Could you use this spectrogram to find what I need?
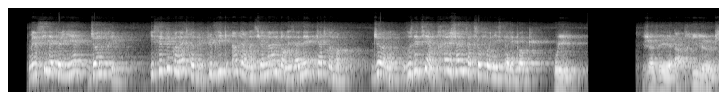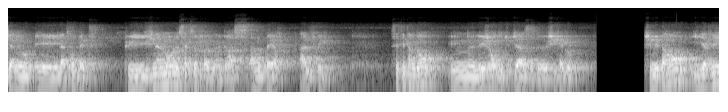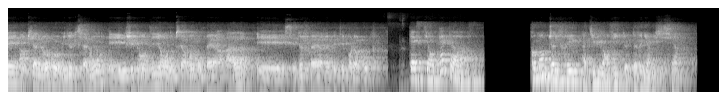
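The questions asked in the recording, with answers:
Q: Comment John Free a-t-il eu envie de devenir musicien ?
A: En regardant son père, Al Free, et ses deux oncles répéter à la maison pour leur groupe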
